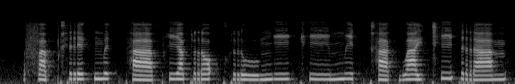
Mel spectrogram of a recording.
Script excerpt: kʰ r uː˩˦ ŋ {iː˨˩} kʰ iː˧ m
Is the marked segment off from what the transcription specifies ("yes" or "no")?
yes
